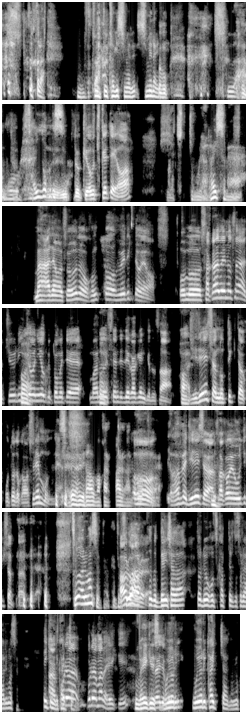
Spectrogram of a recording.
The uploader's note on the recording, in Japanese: ZOOMで収録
